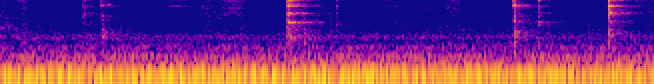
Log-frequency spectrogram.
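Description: A metal spoon clinks against a cup while spoonfuls of sugar go into one cup of water: a few sharp, bright clinks spaced apart over a steady low hum.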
